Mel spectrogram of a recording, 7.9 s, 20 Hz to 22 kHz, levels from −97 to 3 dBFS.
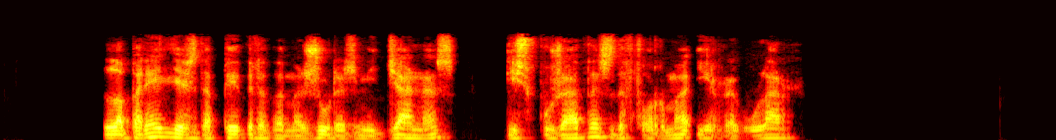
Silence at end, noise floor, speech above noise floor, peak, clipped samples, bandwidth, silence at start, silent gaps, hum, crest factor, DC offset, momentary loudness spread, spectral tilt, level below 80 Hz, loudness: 1.95 s; under -90 dBFS; over 70 dB; -2 dBFS; under 0.1%; 8.2 kHz; 0.8 s; 3.64-3.77 s; none; 20 dB; under 0.1%; 9 LU; -3.5 dB/octave; -46 dBFS; -20 LUFS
